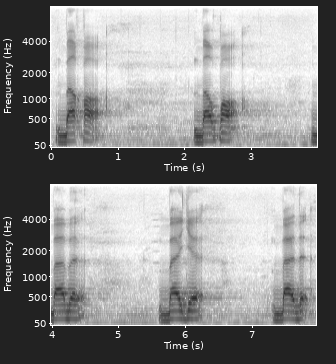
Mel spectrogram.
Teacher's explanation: 5 huruf ini ketika kita membaca dalam kondisi saknah akan terasa ada pantulan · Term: qalqalah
